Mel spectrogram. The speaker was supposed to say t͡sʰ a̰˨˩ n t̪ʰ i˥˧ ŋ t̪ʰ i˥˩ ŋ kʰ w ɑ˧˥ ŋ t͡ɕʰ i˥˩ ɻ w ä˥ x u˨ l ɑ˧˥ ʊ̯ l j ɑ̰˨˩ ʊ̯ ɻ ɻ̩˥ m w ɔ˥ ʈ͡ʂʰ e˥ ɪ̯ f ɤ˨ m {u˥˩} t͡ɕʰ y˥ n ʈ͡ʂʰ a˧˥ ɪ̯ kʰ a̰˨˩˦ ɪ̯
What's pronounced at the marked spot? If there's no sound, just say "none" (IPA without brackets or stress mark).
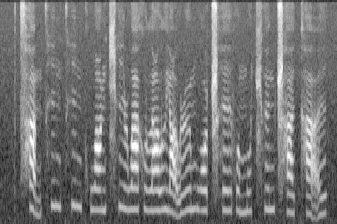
u˧˥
